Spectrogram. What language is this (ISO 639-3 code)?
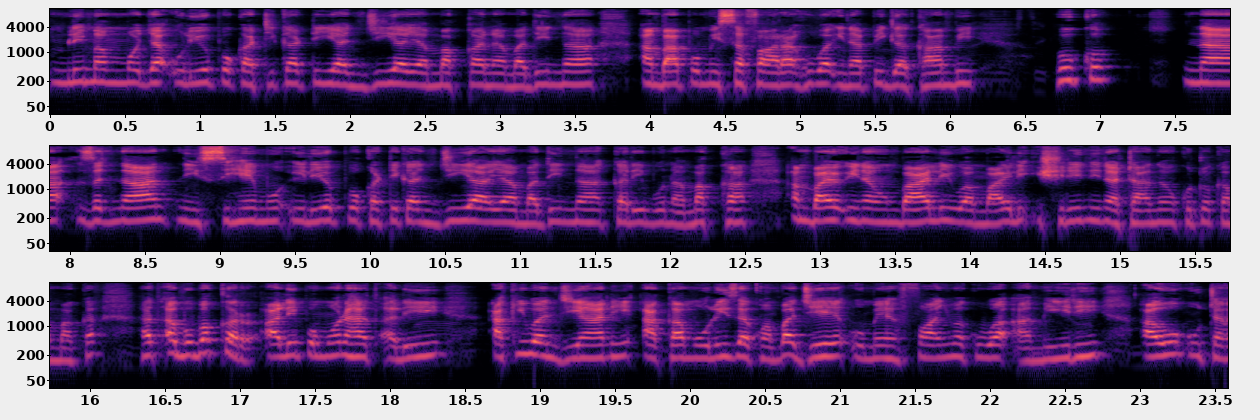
swa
